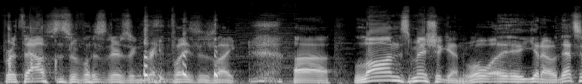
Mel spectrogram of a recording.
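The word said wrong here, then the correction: L'Anse: Is it French? – It is French. And the listener provided a pronouncer. I said, well, that can't be right. And I did Lons. The research. Lons. Lons. Yeah.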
